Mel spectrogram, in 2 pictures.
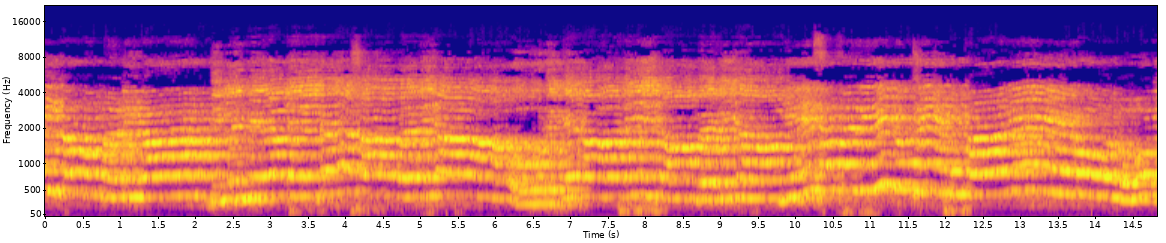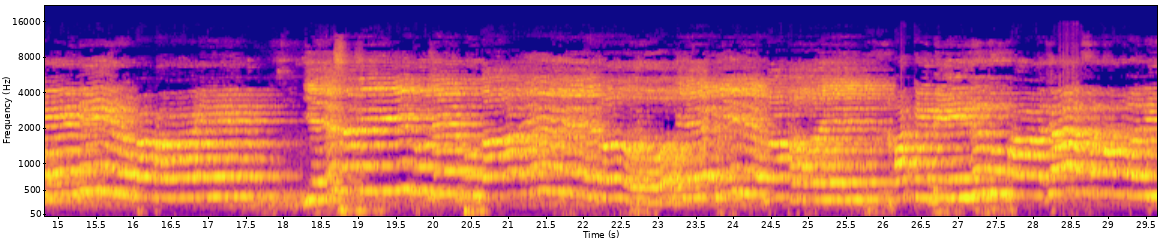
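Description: A woman singing a Hindi devotional bhajan to Krishna into a handheld microphone, in gliding, held notes. There is a short break for breath a little past halfway.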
